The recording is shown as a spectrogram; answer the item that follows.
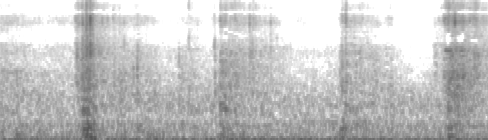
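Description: Quiet handling noises from someone walking over and taking hold of a fabric car cover: faint shuffles, with a sharp click about half a second in.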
